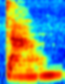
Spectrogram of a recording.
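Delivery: plain reading voice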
